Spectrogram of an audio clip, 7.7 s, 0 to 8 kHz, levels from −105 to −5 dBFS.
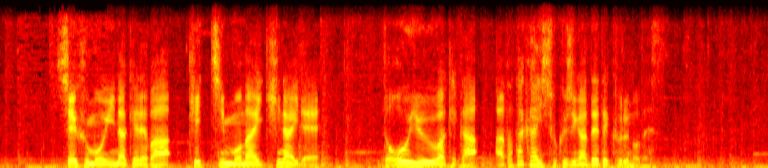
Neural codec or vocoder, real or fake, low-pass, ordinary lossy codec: none; real; 7.2 kHz; Opus, 32 kbps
